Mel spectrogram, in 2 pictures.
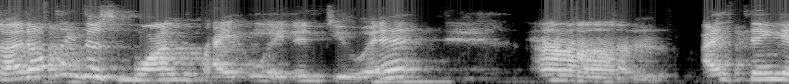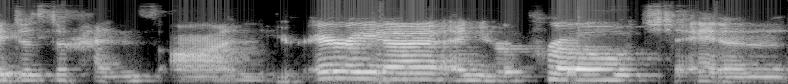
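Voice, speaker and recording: A woman speaks at a fairly slow pace. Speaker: glass repair trainer. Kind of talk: live webinar Q&A.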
